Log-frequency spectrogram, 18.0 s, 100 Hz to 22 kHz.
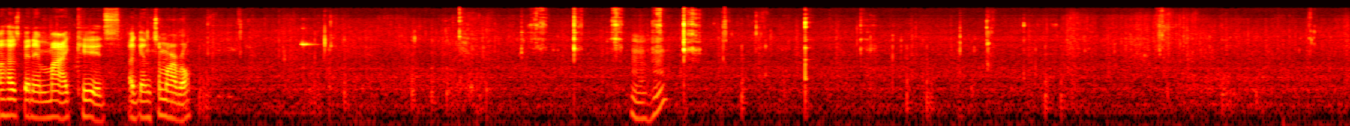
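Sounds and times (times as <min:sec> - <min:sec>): fork scraping a plate: 0:06.0 - 0:08.4, 0:09.1 - 0:09.4, 0:11.5 - 0:11.8.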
